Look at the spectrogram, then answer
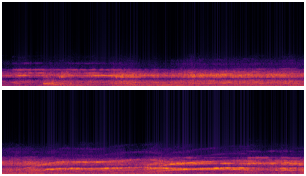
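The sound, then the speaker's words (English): A fire chief's car engine rumbles steadily as it drives four blocks to a fire at a three-story building, then its siren starts wailing, the rising and falling tones growing louder over the motor noise. No one speaks. “A matter of four blocks and less than that in minutes before the chief's car rolls up in front of a three-story building where smoke seems to be coming from an opening in the roof.”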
